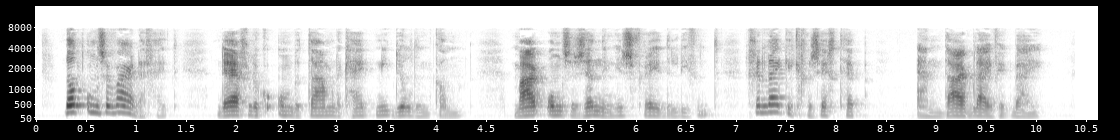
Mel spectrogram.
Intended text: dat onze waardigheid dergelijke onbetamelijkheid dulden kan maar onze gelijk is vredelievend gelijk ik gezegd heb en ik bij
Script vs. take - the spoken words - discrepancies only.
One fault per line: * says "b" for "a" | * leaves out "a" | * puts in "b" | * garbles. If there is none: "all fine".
* puts in "niet"
* says "zending" for "gelijk"
* puts in "daar blijf"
